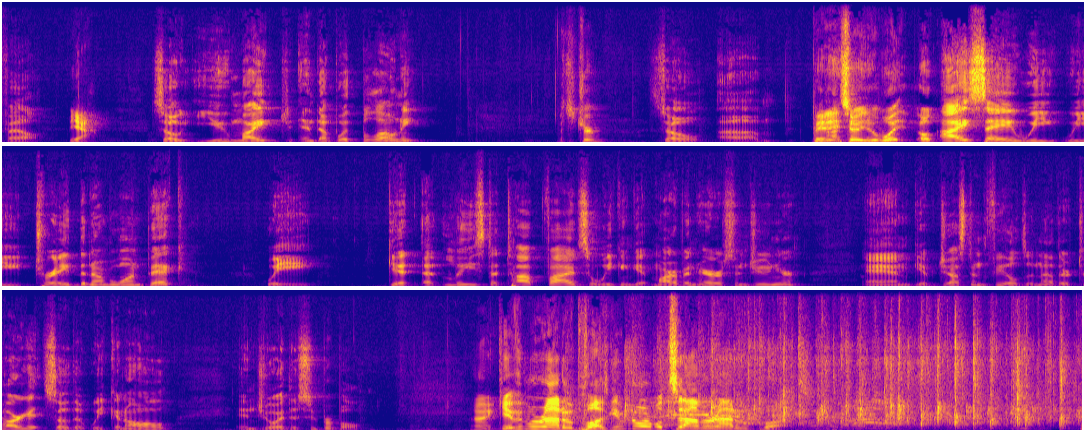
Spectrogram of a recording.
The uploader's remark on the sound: Held a special Bears QB1 Town Hall with a live audience.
